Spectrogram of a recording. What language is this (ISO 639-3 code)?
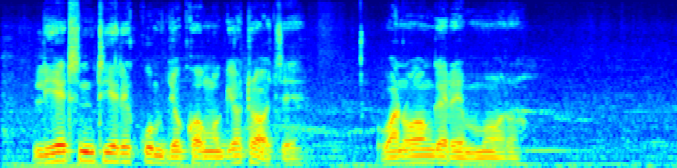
luo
